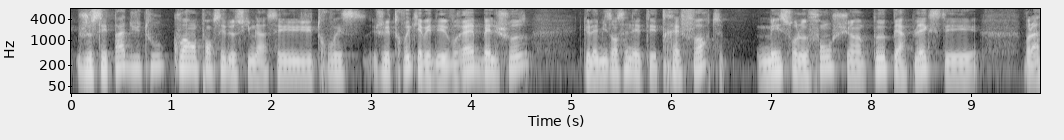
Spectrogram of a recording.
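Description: A man's voice: medium pitch, darkish tone. A man chatting casually as a film critic on a festival podcast, talking at length and thinking aloud with frequent restarts. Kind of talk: casual review chat.

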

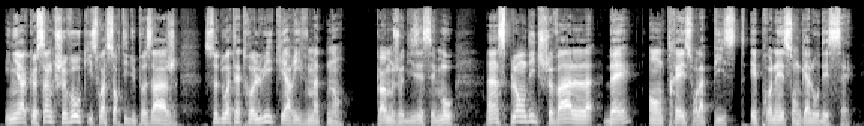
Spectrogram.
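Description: A man narrating a detective story in a calm, measured, dramatic audiobook style. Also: on the low side. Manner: calm and measured, rising to excited shouts in the race scenes. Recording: music bed under the voice.

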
